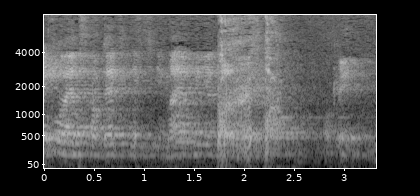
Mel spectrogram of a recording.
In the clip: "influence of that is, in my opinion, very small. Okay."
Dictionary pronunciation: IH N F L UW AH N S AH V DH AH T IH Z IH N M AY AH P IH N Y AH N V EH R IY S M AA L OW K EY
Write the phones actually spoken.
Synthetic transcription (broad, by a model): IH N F L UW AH N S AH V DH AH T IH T IH N M AY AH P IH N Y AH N P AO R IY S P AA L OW K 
